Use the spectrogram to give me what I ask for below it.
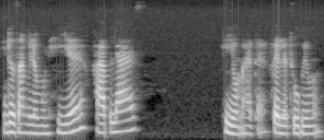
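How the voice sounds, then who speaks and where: A woman teaching English in a recorded lesson, explaining step by step and reading example sentences slowly. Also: lowish voice. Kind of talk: recorded online language lesson. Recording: dull lo-fi recording.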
